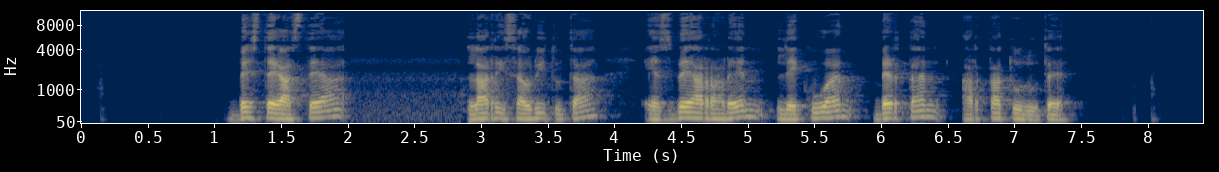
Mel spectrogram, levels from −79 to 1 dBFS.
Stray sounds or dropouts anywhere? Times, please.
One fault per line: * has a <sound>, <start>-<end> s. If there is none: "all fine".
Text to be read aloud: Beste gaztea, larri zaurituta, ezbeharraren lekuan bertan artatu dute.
all fine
